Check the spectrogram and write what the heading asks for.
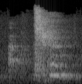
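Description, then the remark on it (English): A single sudden sneeze bursts out, sharp and breathy, with a brief intake just before it and a short fading tail afterward. “Bless you.”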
